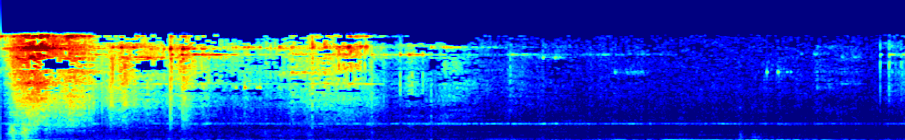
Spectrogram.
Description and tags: This is the sound of Alex and Ani bracelets being jingled and shaking on someone wrist. This sound has been tampered with minor tempo changes.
